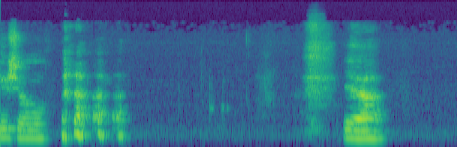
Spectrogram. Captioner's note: laughing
